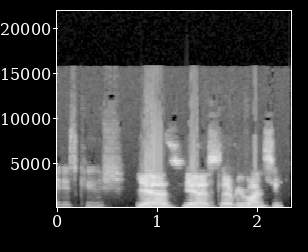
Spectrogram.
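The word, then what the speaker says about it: Keush: So Kush is short for, the winemaker's name is Kush Geryan. Oh. That's his last. And so that's the first syllable of his last name.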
